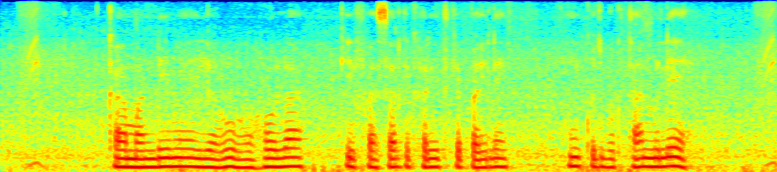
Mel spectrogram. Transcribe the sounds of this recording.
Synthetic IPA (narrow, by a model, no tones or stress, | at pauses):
kaːməɳɖimẽjɐɦuɦɦoːlakifɛːsəlkexɐɾiːd̪kepəɦɪle | ɦikʊt͡ʃʰbʱʊkt̪aːnmɪle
